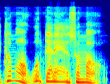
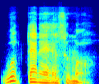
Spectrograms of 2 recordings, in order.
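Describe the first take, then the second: First: Cocky taunt, pitched up; daring him to hit harder; mock taunt. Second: Tossing the dare off quietly; quieter taunt. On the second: Retold or imitated. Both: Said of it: "I'm gonna say".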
